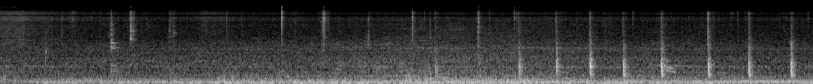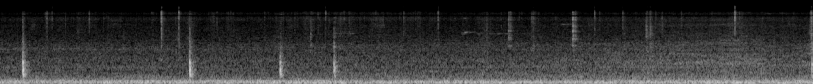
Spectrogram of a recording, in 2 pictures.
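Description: Meat cleaver chopping roast poultry on a wooden chopping block: about a dozen sharp chops over some six seconds, starting about five seconds in. Under it runs a steady low rumble of street traffic.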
